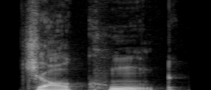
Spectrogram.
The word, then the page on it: चौखूँट: Hindi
